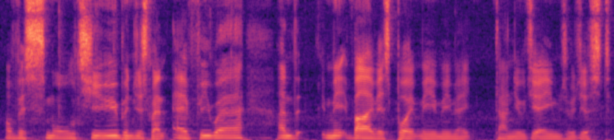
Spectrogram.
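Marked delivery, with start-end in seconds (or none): none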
